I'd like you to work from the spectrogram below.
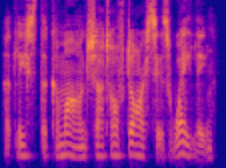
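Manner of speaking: ordinary delivery, nothing marked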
